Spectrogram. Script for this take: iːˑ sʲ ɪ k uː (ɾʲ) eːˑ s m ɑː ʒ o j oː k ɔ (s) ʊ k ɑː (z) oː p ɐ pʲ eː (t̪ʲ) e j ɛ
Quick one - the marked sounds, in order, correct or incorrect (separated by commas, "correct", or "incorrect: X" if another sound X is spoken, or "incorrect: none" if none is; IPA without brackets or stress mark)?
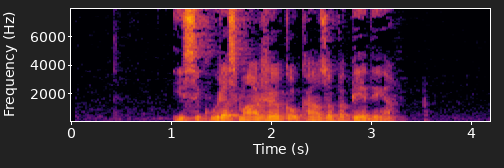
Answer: correct, incorrect: none, correct, incorrect: d̪ʲ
